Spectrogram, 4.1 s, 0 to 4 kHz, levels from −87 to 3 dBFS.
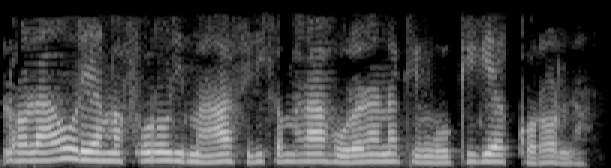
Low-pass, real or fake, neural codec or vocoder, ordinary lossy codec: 3.6 kHz; real; none; AAC, 24 kbps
